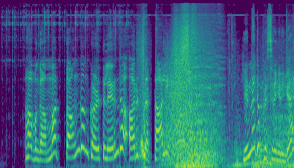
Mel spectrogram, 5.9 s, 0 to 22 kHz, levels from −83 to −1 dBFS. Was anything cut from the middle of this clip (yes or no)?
yes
